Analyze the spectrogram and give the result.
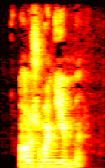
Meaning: first-person plural past historic of enjoindre
- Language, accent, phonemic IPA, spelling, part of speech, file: French, Canada, /ɑ̃.ʒwa.ɲim/, enjoignîmes, verb, LL-Q150 (fra)-enjoignîmes.wav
